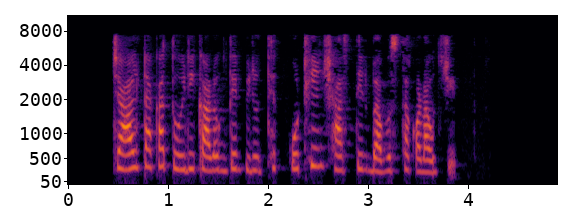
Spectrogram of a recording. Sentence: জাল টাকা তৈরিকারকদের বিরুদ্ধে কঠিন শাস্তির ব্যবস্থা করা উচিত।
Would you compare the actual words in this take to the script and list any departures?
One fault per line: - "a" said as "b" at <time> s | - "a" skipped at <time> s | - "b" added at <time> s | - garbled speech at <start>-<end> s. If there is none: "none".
none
